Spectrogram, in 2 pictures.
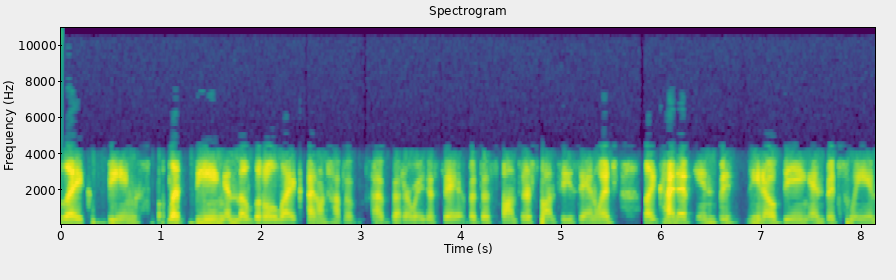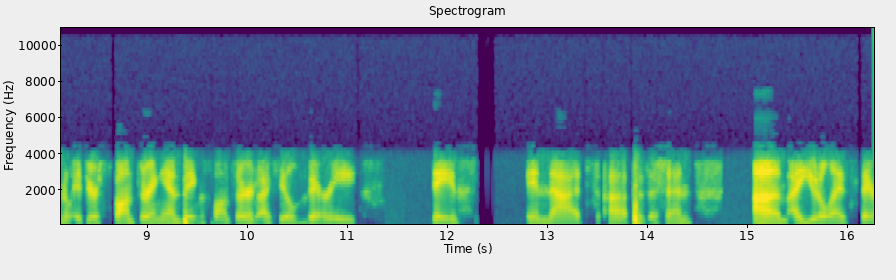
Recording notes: from the 100 Pounders Phone Meeting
